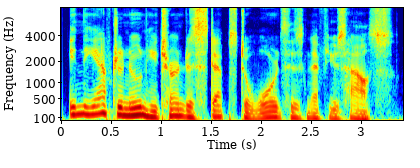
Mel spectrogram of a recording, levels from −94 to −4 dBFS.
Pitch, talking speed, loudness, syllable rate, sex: 110 Hz, 190 wpm, -16 LUFS, 5.3 syllables/s, male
